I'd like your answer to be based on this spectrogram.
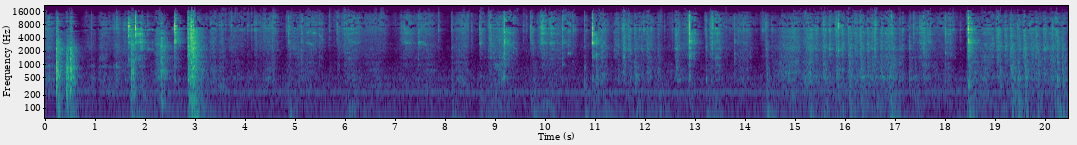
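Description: Sugar is stirred into melted butter in a pan with a spatula for caramel cake icing, producing close, repeated scraping and clinking against the pan at an uneven rhythm, with a few sharper knocks.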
